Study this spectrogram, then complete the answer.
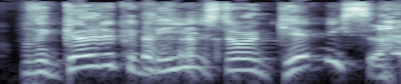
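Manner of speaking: high, loud, fast mock yell; imitated coach's yell. Coach yelling at player to fetch dip, fast imitated shout. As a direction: fire it out as a hammed-up coach's order. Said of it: "he just starts yelling".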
